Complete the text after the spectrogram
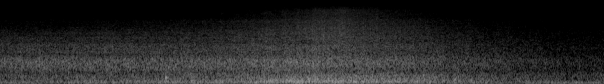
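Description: Water washes and fizzes over rocks.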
